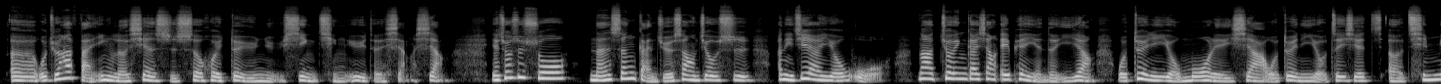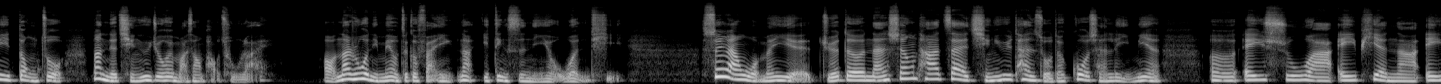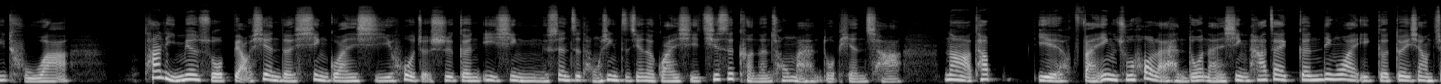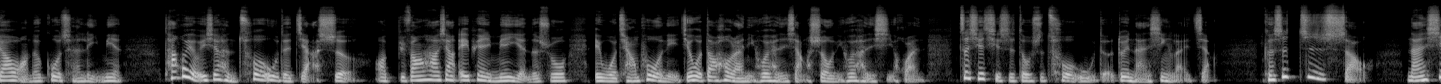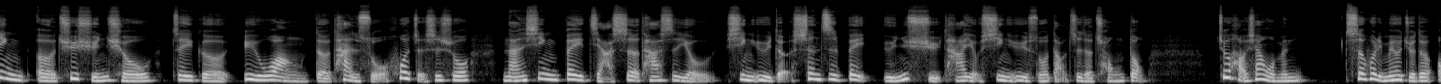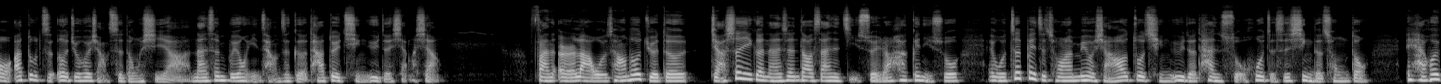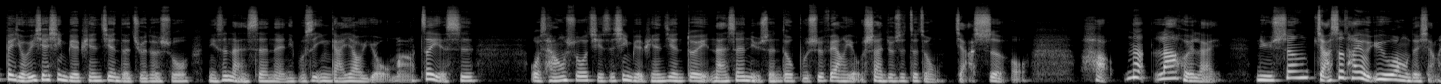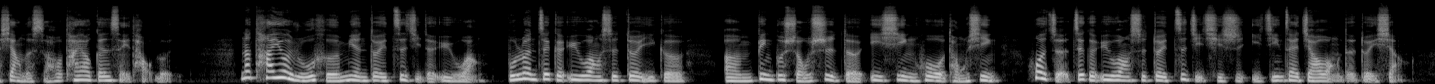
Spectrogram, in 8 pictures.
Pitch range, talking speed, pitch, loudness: 160-205 Hz, 270 characters per minute, 180 Hz, -19 LUFS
